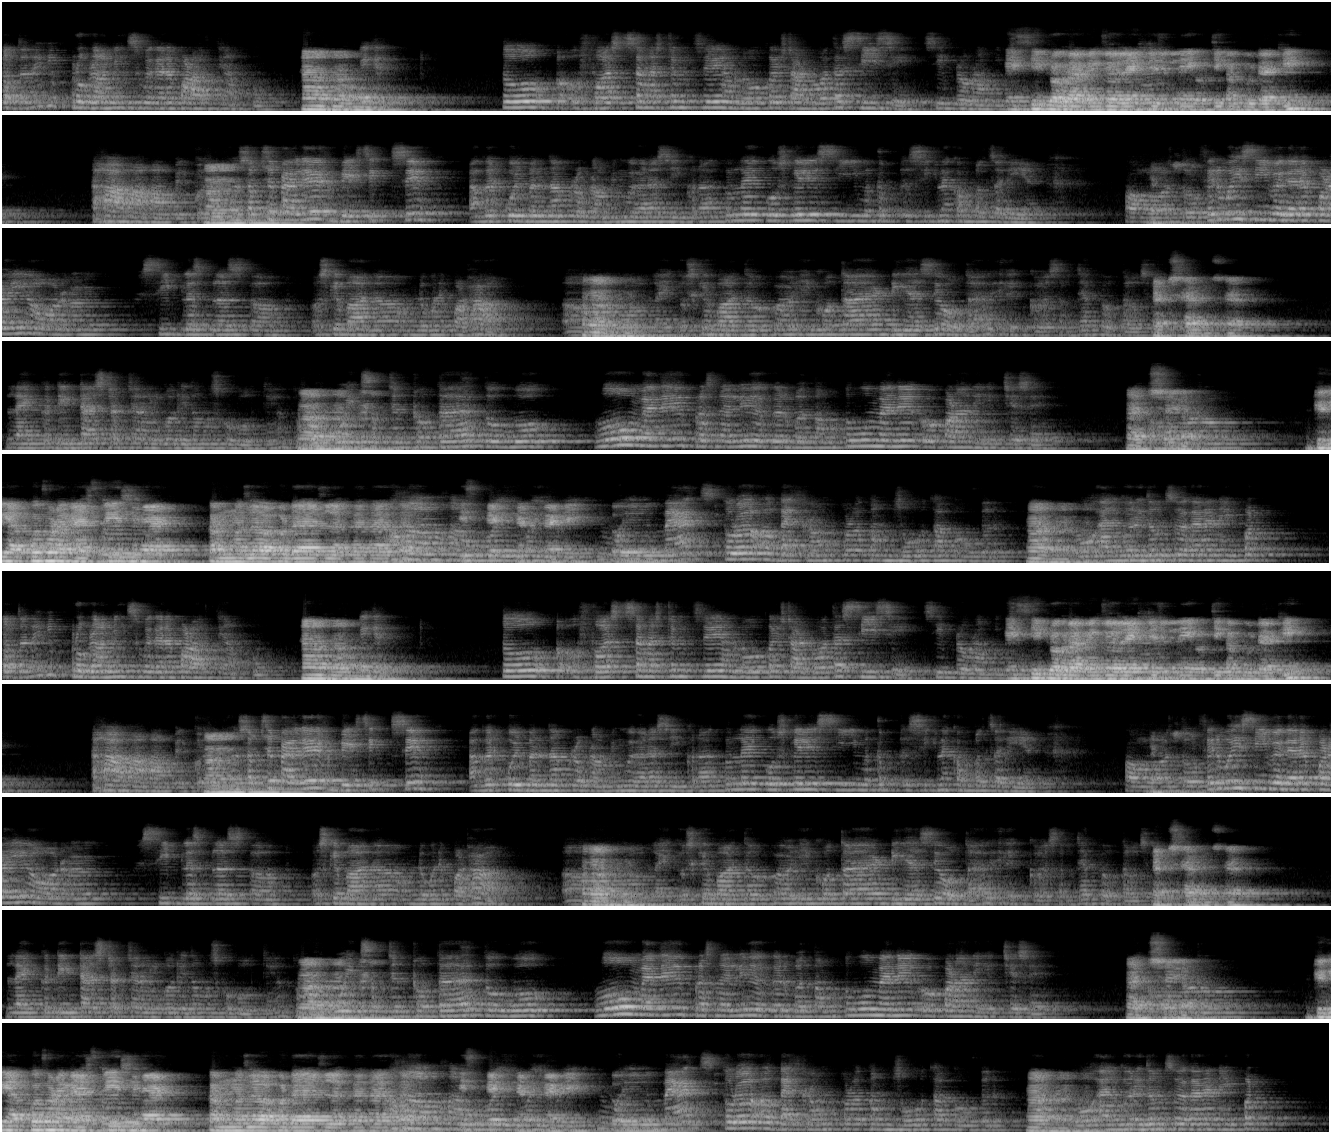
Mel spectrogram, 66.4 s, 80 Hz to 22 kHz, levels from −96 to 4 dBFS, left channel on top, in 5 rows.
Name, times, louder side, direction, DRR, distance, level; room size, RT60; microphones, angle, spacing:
voice 1, 0.0-2.6 3.6-3.9 5.0-10.3 11.1-11.7 14.2-17.6 18.0-23.9 24.5-27.7 28.0-29.3 29.7-31.5 32.2-38.7 39.9-45.3 45.8-50.3 51.3-52.2 53.8-54.7 57.0-63.1 63.8-65.6, right 1 dB, 25° right, -2 dB, 2.1 m, -35 dB
voice 2, 3.0-3.7 10.0-13.1 15.3-16.0 32.4-32.9 38.1-39.0 42.8-43.5 51.1-51.7 53.0-54.9 55.2-57.3 57.7-58.9 59.3-59.7 63.4-64.0, equal, 10° right, -6 dB, 1.3 m, -23 dB
14.0 x 6.4 x 2.7 m, 1.3 s
head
